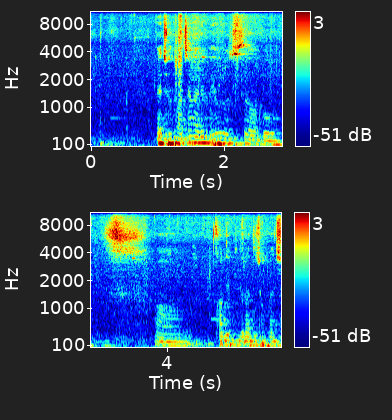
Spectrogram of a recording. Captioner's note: speaking in foreign language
